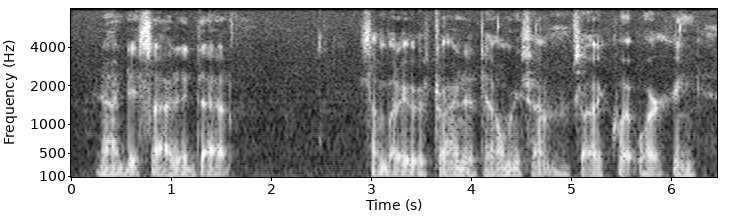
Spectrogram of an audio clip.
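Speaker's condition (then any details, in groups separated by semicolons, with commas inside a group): Essential tremor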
